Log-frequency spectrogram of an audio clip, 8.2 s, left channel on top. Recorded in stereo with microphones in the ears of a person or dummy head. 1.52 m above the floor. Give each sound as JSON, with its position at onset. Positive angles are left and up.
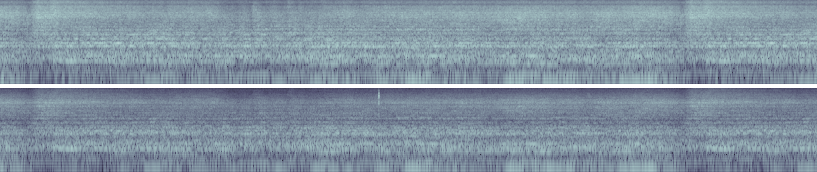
{"t": 0.0, "sound": "running water", "side_deg": 60, "distance_m": 0.9}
